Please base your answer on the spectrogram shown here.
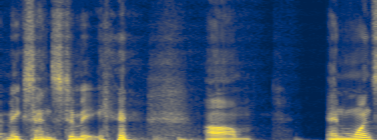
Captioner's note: laughs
